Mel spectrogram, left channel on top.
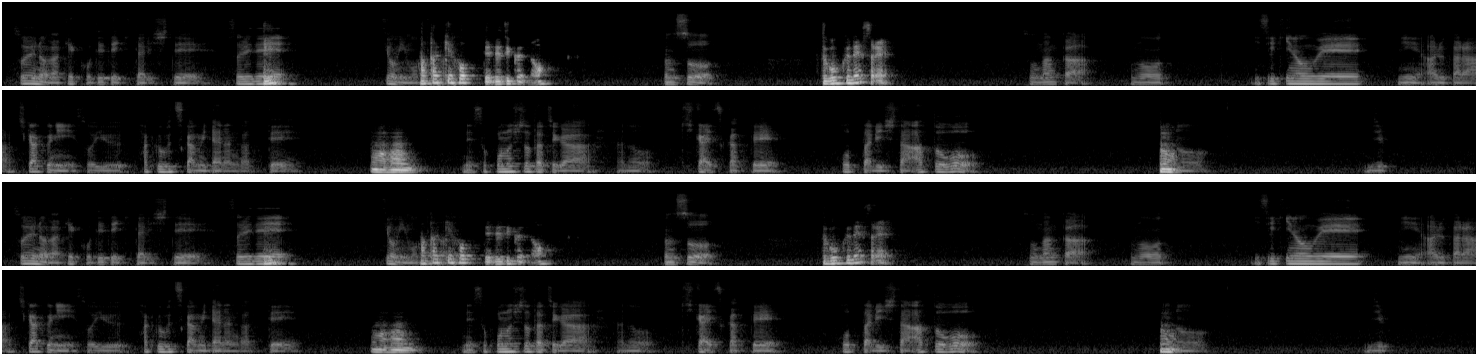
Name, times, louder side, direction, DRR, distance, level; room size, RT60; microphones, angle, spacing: voice 1, 0.1-2.8 3.8-4.6 6.6-7.1 10.3-10.9 11.3-11.7 12.5-13.6 14.0-17.7 19.3-21.3 21.5-22.5 23.1-24.5 26.3-26.8 28.4-28.6, equal, 5° left, 0.6 m, -36 dB
voice 2, 4.2-5.5 8.2-8.9 18.4-18.9 26.3-26.5, left 5 dB, 90° left, 0.4 m, -22 dB
11.5 x 4.3 x 2.9 m
head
